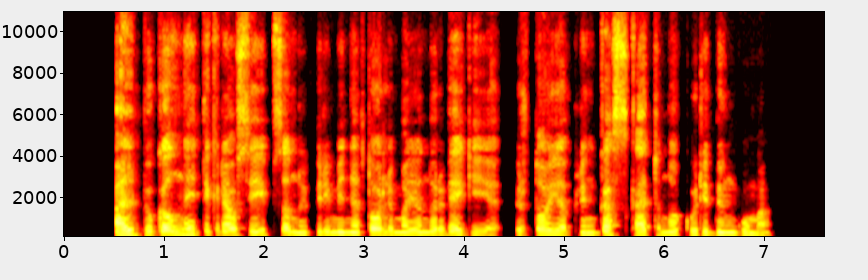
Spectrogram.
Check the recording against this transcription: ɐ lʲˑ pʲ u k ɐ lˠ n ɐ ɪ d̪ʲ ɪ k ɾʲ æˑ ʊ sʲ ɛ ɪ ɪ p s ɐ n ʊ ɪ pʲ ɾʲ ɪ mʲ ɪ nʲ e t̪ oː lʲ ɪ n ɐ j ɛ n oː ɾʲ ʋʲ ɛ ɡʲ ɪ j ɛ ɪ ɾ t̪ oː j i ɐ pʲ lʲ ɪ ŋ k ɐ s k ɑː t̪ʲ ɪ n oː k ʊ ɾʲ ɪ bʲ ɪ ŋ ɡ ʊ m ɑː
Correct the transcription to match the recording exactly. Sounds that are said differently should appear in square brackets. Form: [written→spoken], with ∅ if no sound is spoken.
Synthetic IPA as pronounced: ɐ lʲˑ pʲ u k ɐ lˠ n ɐ ɪ [d̪ʲ→t̪ʲ] ɪ k ɾʲ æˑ ʊ sʲ ɛ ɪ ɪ p s ɐ n ʊ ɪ pʲ ɾʲ ɪ mʲ ɪ nʲ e t̪ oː lʲ ɪ [n→m] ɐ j ɛ n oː ɾʲ ʋʲ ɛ ɡʲ ɪ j ɛ ɪ ɾ t̪ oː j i ɐ pʲ lʲ ɪ ŋ k ɐ s k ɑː t̪ʲ ɪ n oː k ʊ ɾʲ ɪ bʲ ɪ ŋ ɡ ʊ m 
